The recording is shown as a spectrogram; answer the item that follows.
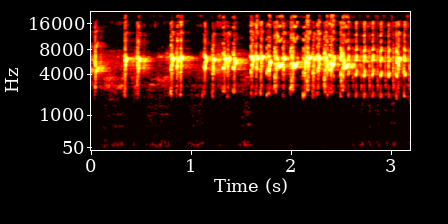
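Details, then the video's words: Lovebirds chattering in a cheerful mood: bursts of sharp, clicking, high-pitched chirps come in uneven clusters, some runs fast and buzzy, with short gaps between them. "Love birds sounds"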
